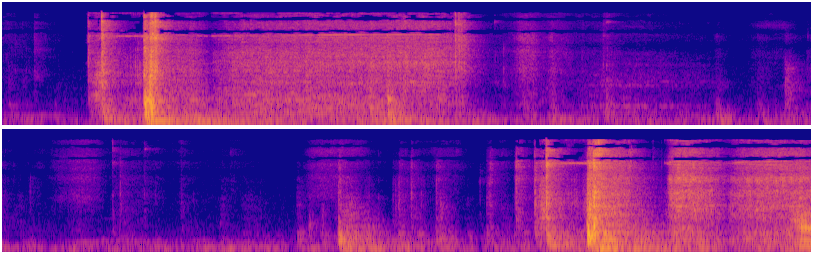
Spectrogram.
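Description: Cordless power driver running in two spells, each about two seconds long with a sharp click at its start, backing screws out of the dryer's sheet-metal control-box cover.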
